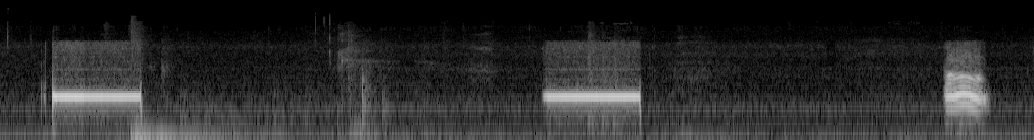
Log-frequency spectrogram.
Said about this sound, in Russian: Я ему еще раз наберу, блин. Так, ребят, набираю.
